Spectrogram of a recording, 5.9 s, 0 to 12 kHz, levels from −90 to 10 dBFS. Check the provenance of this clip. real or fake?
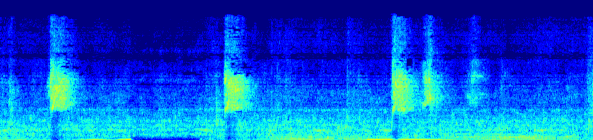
fake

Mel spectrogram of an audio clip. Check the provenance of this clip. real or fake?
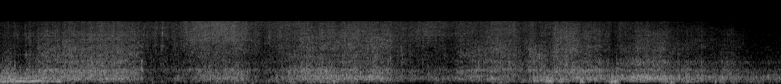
real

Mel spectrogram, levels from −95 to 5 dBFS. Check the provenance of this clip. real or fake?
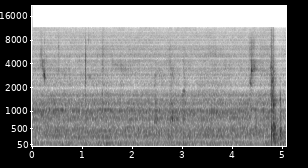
fake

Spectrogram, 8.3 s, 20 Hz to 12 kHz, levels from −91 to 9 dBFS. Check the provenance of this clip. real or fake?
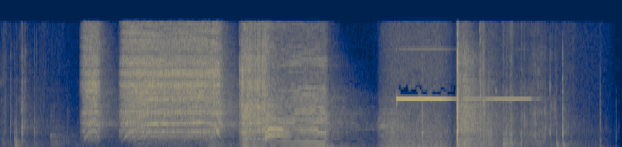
real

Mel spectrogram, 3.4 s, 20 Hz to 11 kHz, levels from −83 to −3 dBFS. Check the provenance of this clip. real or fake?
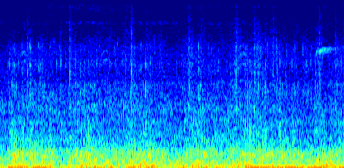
fake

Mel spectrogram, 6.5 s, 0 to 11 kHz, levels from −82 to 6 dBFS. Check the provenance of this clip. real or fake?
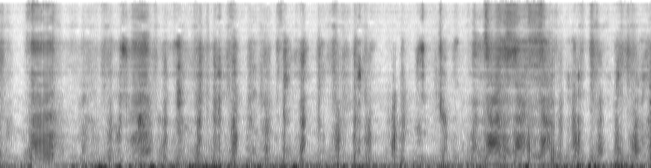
fake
